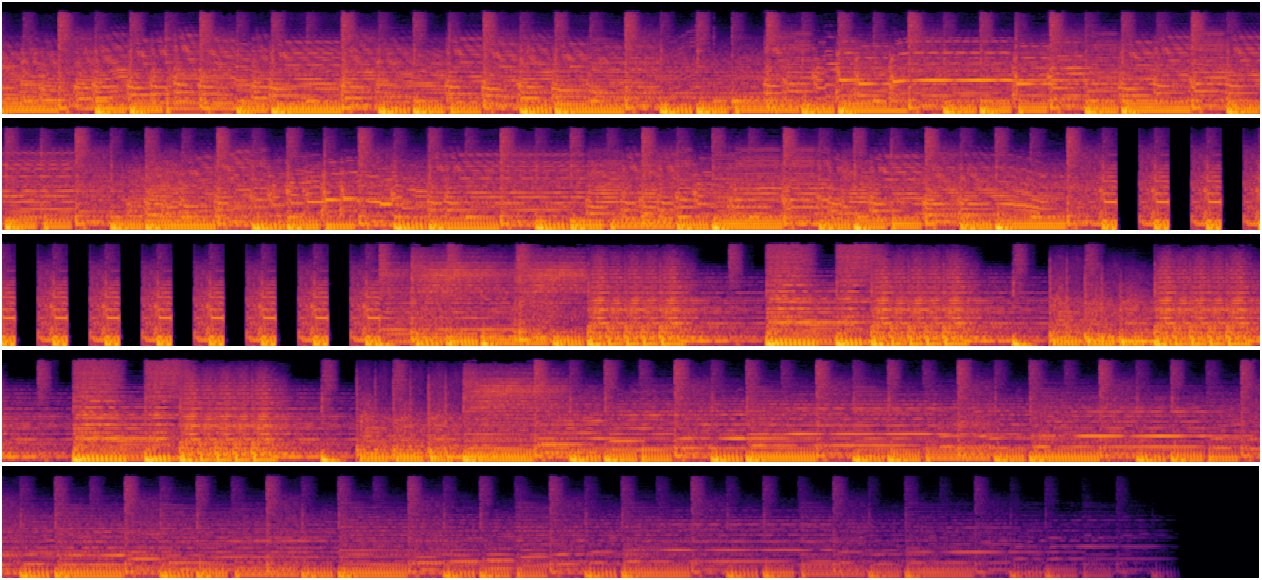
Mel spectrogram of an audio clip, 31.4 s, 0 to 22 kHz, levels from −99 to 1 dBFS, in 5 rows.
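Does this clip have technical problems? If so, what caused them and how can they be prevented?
Yes. From 11.86 to 14.47 s there is a stutter with silent gaps: a 143 ms fragment repeats 10 times, each followed by 117 ms of silence, a 261 ms cycle. This likely comes from playback stalling, replaying the last buffered fragment at each retry, so the intervening audio is lost. It can be prevented with larger playback buffers and steadier delivery to the player.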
